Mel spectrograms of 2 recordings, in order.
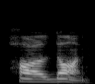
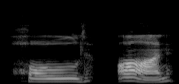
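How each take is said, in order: First: The o in hold is a plain aw. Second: The o in hold glides like oh.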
